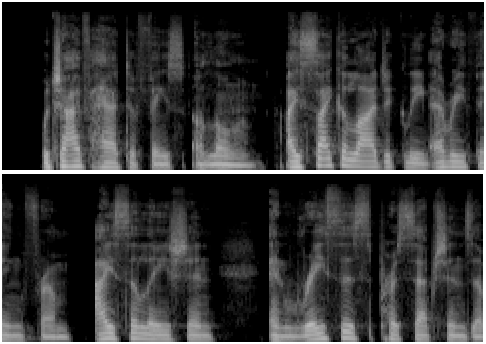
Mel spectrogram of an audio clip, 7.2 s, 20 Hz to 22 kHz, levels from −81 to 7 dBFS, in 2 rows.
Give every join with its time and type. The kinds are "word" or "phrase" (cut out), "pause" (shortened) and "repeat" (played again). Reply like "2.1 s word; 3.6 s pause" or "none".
2.0 s pause; 3.2 s word; 4.2 s pause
